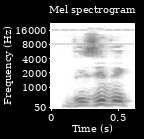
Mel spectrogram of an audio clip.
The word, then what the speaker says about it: WYSIWYG: विजिविग का मतलब इसको WYSIWYG जो स्पेलिंग लिखी है इसको विजिविग पढ़ते हैं, और इसका मतलब है व्हाट यू सी।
